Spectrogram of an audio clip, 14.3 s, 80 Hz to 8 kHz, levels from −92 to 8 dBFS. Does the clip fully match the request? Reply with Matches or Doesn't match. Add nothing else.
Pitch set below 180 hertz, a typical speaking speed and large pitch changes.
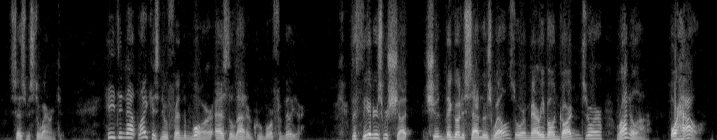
Matches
